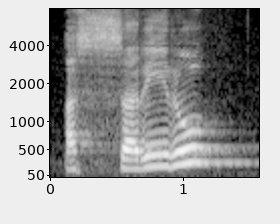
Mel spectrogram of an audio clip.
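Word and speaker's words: السرير: It's a shadda. Alas-sariri. I did not pronounce the alas-sariri. I did not pronounce alif. I did not pronounce lam. And in as-sariru, I only pronounce hamza. And I did not pronounce the lam.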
